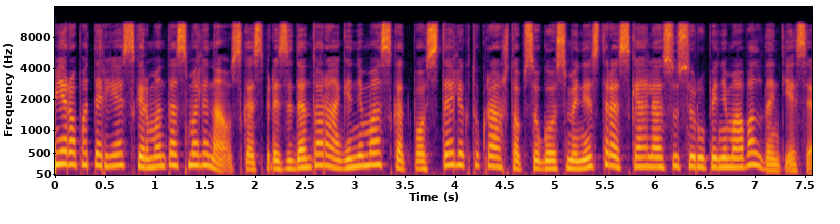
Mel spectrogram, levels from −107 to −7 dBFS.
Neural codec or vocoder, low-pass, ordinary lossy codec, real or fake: none; 10.8 kHz; MP3, 96 kbps; real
